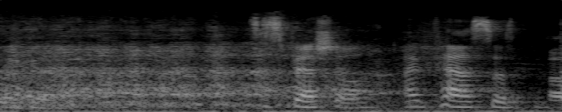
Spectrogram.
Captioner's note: laughter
